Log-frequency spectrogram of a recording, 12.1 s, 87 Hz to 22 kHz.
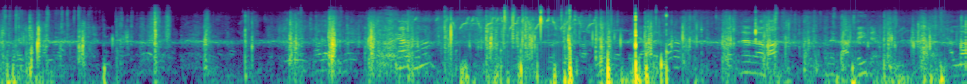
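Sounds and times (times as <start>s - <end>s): footsteps crunching on gravel: 0.0s - 12.0s
voices talking: 0.0s - 12.0s.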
